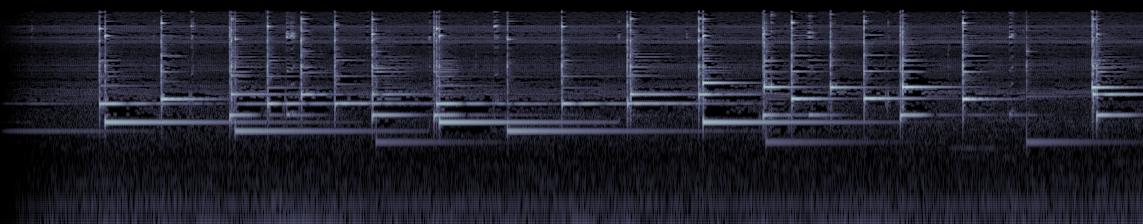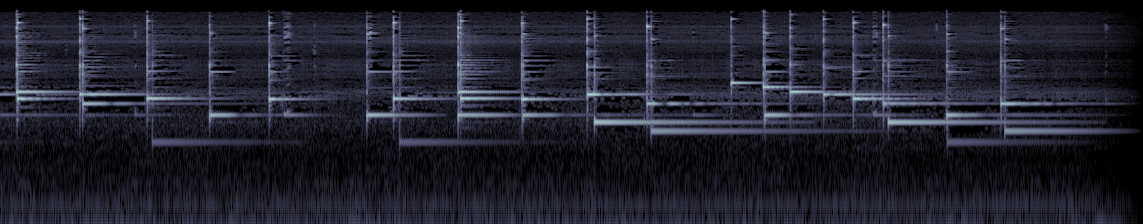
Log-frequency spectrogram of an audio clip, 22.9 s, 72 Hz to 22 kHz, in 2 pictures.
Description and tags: Music Box phrase
This is a small phrase from a wind-up music box that's been in my family for decades. It's over 50 years' old, probably much older. Unfortunately, I have no idea what the melody is or who wrote it. All I know is that the mechanism is made in Switzerland.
